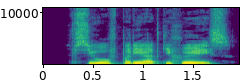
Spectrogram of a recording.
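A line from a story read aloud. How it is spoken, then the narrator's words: Calm tone. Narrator (Russian): произнесла спокойным тоном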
